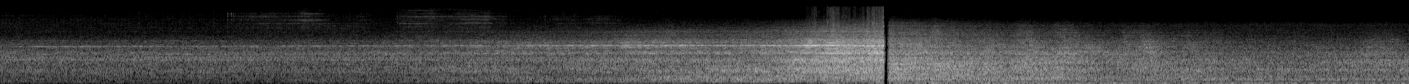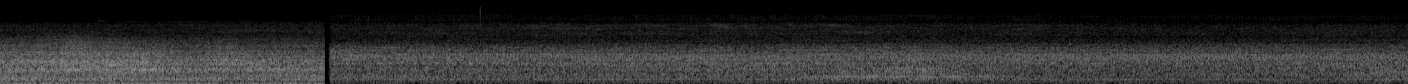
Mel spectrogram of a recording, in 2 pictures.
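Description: Twin-engine jet airliner taking off: engine noise with a steady high fan whine grows to its loudest about eight seconds in as the jet passes, then fades as it climbs away. About seventeen seconds in it cuts off suddenly, leaving a quieter steady hum of airport background.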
